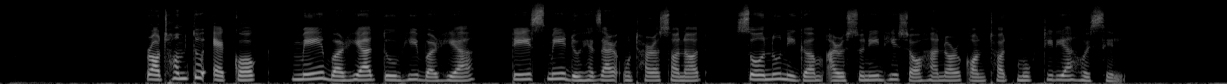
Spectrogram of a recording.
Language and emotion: Assamese, neutral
